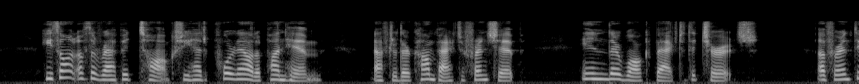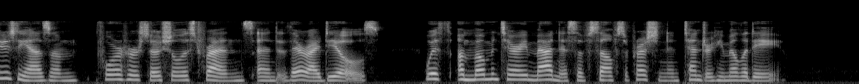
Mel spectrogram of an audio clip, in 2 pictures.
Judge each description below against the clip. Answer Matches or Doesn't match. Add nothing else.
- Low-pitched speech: Doesn't match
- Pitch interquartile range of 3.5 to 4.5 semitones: Matches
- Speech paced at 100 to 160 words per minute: Matches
